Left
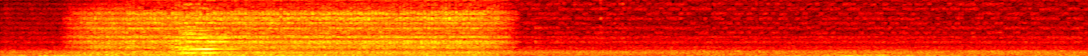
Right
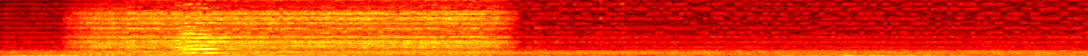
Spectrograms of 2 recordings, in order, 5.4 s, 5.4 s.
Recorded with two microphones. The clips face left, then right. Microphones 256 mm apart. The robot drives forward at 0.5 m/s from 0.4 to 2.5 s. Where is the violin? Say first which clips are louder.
Left 4 dB; 45° left (ahead or behind), 0.6 m; by 1.3 s 60° left (ahead or behind), 0.5 m.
